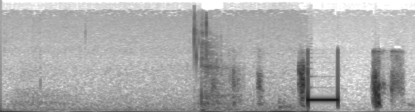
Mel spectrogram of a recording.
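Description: Telephone busy signal after a caller's line drops: a single steady, mid-pitched beep cuts in sharply and stops, surrounded by faint clicks and line crackle.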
